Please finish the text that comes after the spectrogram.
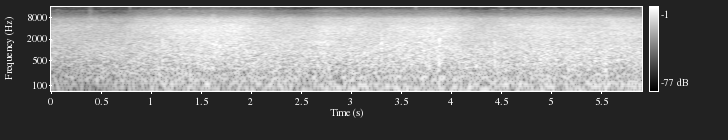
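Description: The Saraswati river rushes near Vasudhara Falls at Badrinath in the Uttarakhand mountains, a steady, dense roar of fast water that stays loud and unbroken throughout, with no voices.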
